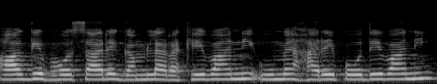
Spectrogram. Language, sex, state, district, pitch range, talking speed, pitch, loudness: Hindi, female, Bihar, Darbhanga, 225-245 Hz, 135 wpm, 230 Hz, -24 LUFS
